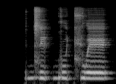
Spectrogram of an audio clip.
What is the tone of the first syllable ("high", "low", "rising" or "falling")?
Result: high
